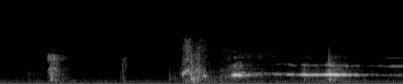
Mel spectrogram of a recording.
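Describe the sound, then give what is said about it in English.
A dog gives a few short barks or yips, then lets out a single long, wavering howl that fades after a couple of seconds, with no voices. “Only one of the dogs.”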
